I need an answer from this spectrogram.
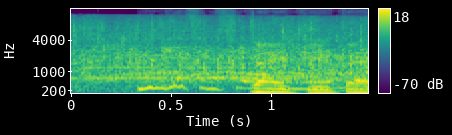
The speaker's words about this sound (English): Everybody give him a round of applause.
